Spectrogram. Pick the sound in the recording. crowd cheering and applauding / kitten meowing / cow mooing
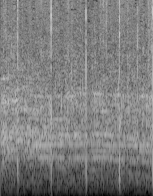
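crowd cheering and applauding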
